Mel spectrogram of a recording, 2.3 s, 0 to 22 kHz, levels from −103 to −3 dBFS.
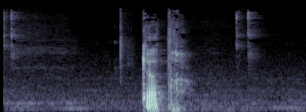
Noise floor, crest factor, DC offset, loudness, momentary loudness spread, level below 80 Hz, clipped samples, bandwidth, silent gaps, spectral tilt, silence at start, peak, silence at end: -61 dBFS; 28 dB; under 0.1%; -29 LUFS; 26 LU; -52 dBFS; under 0.1%; 16 kHz; none; -6 dB/octave; 1.05 s; -6 dBFS; 0.9 s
